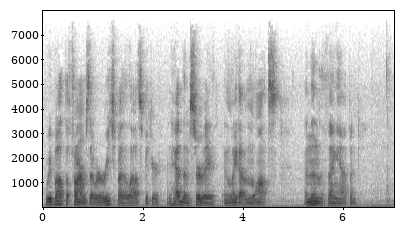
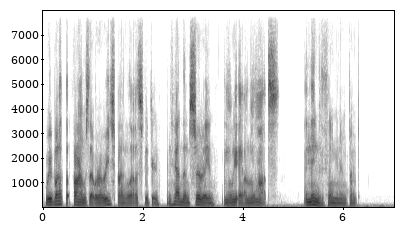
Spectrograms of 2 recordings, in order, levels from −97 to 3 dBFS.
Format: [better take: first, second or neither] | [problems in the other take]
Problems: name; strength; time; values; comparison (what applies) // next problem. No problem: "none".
first | noise reduction (neural diffusion model UNIVERSE++)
